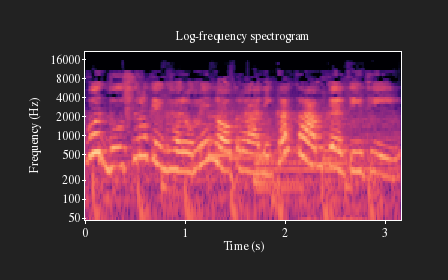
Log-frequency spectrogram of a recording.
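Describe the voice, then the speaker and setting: A woman's voice: high-pitched, animated, moderate pace. A woman reading scripted narration for a children's story. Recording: clear music behind the voice. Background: children's music.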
